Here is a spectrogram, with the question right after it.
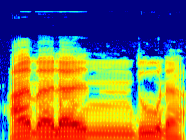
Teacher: tanwin bertemu dengan dal ikhfa hakiki dengan sekadar dua harakat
